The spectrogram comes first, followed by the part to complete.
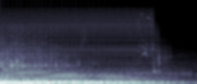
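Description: The tail of an animated-logo sound effect: a deep low rumble that slowly dies away, fading out near the end.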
